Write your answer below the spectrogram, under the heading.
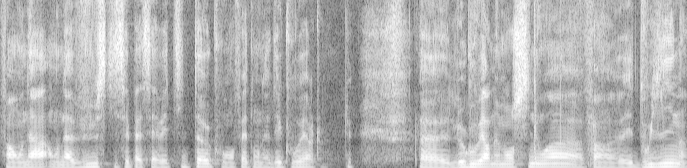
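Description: Against a quiet background, a man speaks in a dark, mellow tone with fairly even intonation. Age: 30s. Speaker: journalist; journalist panelist. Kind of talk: panel discussion. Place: studio. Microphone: lapel.

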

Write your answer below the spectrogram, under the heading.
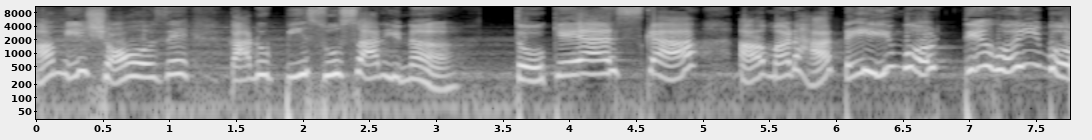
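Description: A put-on character voice, raspy and high-pitched, speaks at a very slow pace. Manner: menacing.

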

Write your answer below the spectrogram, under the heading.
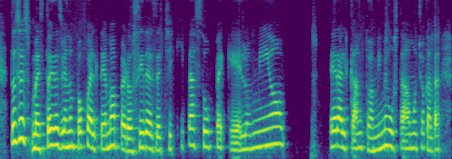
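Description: The delivery is fairly quick, in a normal speaking voice. Pitch rises and falls an ordinary amount. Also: woman, fairly high pitch for a woman. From Juchitán, Oaxaca, Mexico; Oaxaca, Mexico. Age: young. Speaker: singer; interview guest. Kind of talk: interview. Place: studio. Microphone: lapel.

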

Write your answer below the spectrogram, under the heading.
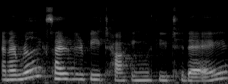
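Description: A woman is speaking. Her pitch has ordinary variation. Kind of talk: informational talk to camera. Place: home room. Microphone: phone near.

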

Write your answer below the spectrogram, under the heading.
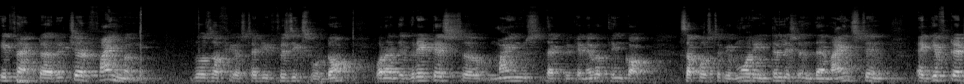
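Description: The speech comes at a fairly quick pace with ordinary pitch variation. There is audible room echo and light background noise. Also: man. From India. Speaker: education speaker. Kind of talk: lecture. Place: hall. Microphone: podium.

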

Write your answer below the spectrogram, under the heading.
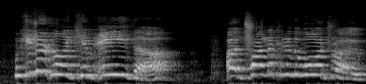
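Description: A woman does a squeaky, put-on character voice at an extremely high pitch and a moderate pace, with a slight echo. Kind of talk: scripted drama dialogue. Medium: short film. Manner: casual, teasing. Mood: casual, distracted.

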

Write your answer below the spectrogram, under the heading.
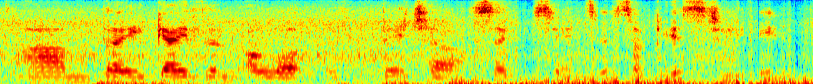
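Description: Loud background noise surrounds speech delivered at a moderate speed. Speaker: ghost hunting vlogger. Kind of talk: casual vlog chat. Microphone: camera far.

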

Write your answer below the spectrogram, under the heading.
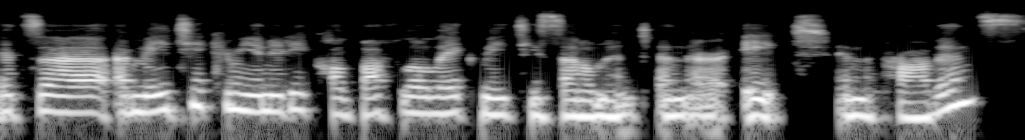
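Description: A woman in an Albertan accent with fairly low pitch, talking at a fairly quick pace with hardly any pauses. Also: ordinary pitch variation, quiet background. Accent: Canadian (Alberta). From northern Alberta, Canada. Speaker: museum educator, show host. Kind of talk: casual chat. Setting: video call. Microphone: video call.

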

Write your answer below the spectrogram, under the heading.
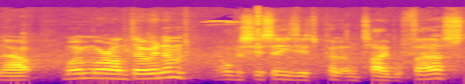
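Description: A man talks over noticeable background noise. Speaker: garden tool demonstrator. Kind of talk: tutorial. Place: garden. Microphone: camera far.

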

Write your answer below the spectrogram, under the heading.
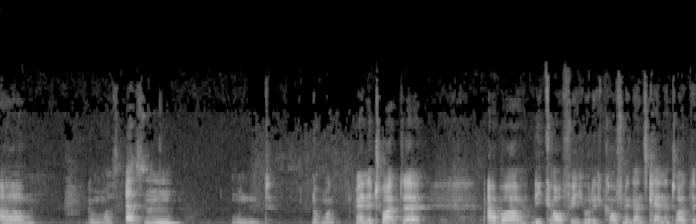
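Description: A woman's very deep, low voice with audible room echo and light background noise. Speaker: family vlogger. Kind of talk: casual vlog chat. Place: kitchen. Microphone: phone near.

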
